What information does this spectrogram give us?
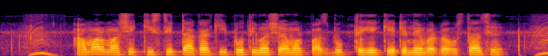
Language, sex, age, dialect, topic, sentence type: Bengali, male, 25-30, Northern/Varendri, banking, question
